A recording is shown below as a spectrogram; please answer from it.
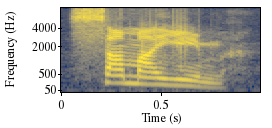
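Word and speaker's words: שמיים: hebrew is pronounced you're ready for this it's pronounced samayim which is a lot of fun to say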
